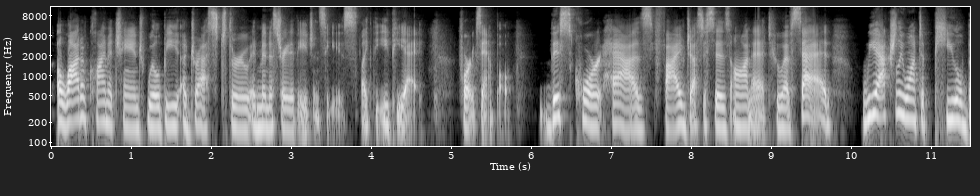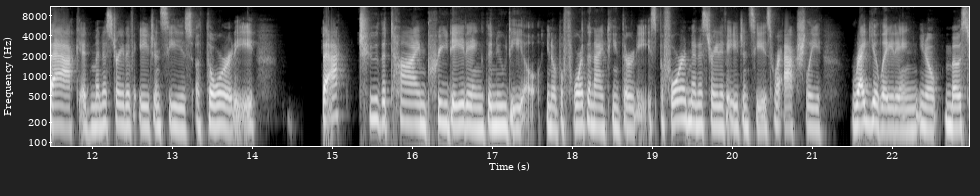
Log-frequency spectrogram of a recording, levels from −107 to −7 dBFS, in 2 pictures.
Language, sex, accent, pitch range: English, female, American, 170-195 Hz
